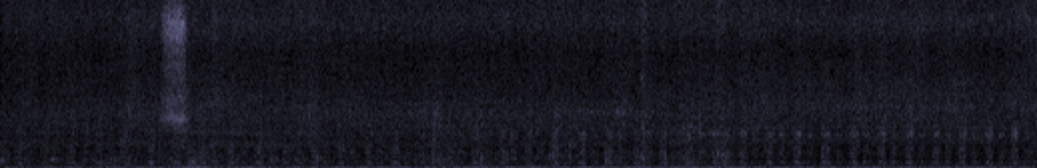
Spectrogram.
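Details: Steady rhythmic panting from Bruno, a male Rottweiler breeding dog kept at a kennel in Thúy Lĩnh, Hoàng Mai, Hanoi. Rapid breathy puffs run throughout over a low hum, with one sharp click early on.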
